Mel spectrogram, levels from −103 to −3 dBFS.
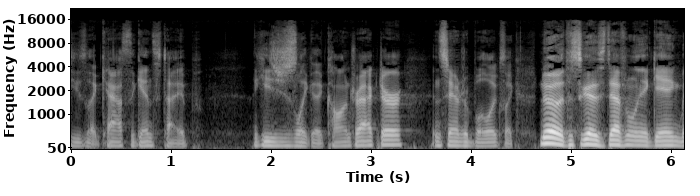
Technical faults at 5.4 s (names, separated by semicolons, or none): none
